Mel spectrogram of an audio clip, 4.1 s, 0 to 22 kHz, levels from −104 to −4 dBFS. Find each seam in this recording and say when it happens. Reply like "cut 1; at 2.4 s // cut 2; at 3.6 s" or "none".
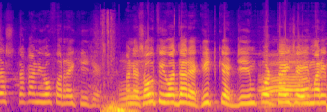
cut 1; at 1.4 s

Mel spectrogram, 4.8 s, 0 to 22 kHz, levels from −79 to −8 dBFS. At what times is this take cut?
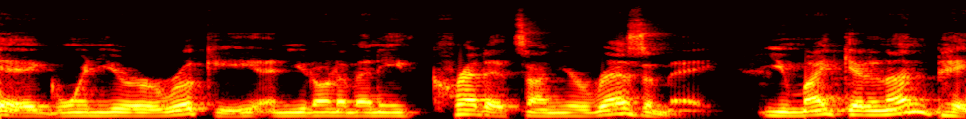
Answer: cut 1; at 3.8 s

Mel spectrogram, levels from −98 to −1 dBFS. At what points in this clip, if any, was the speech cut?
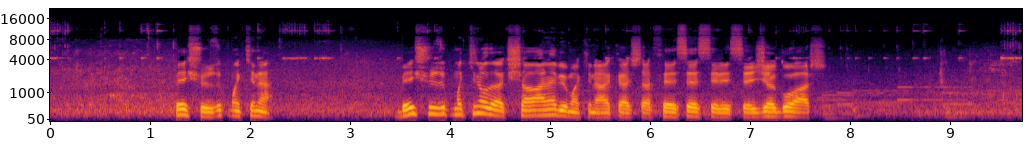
none

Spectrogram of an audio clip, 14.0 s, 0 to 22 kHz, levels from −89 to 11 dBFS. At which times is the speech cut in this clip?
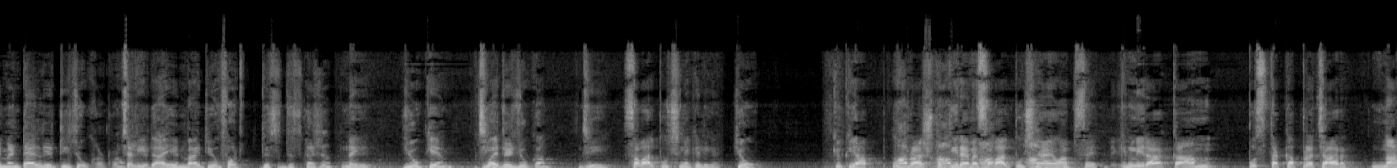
cut 1; at 1.4 s // cut 2; at 11.2 s

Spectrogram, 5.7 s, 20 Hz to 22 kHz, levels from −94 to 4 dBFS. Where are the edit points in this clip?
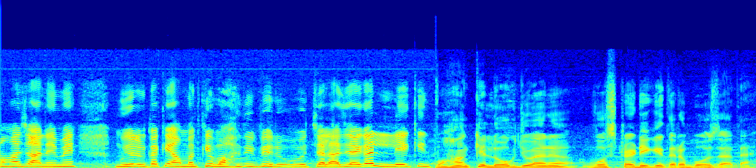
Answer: cut 1; at 3.2 s

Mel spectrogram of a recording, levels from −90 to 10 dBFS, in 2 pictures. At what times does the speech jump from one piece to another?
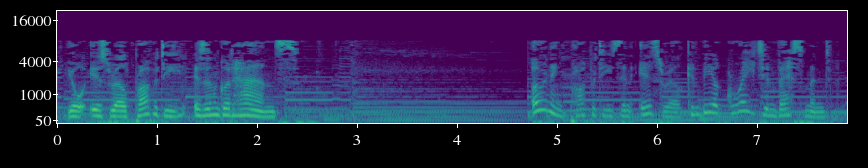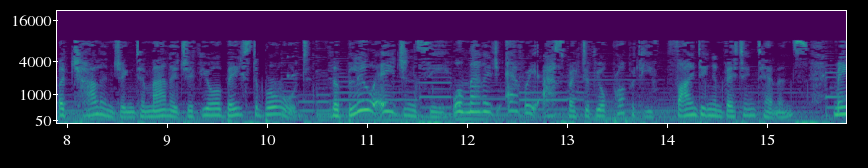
cut 1; at 2.2 s // cut 2; at 4.6 s

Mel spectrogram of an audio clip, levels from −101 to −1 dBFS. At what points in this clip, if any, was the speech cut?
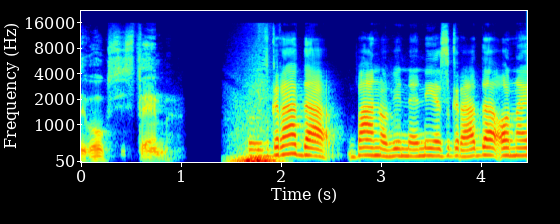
cut 1; at 1.7 s

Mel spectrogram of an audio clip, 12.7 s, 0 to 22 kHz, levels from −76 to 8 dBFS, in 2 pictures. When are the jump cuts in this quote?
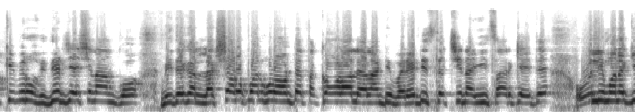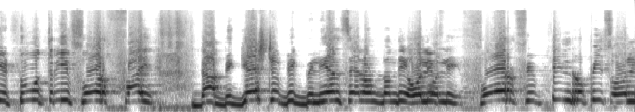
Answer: cut 1; at 10.6 s

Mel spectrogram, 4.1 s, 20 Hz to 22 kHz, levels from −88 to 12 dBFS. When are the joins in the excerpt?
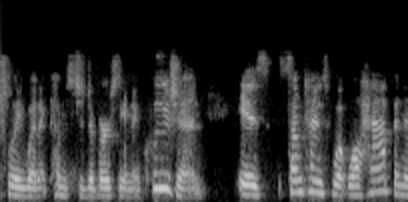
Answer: none

